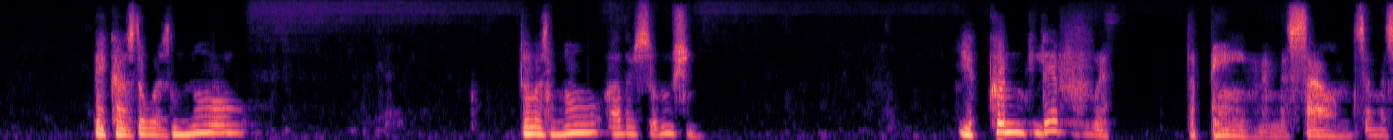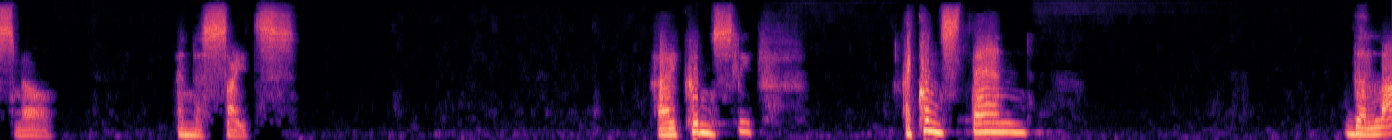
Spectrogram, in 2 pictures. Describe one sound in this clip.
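A middle-aged man speaks slowly and haltingly into a close microphone, with long pauses.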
